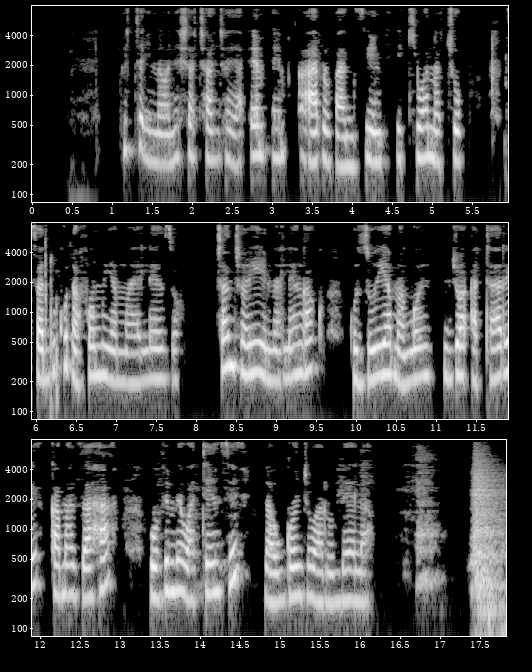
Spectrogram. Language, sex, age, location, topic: Swahili, male, 25-35, Kisii, health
